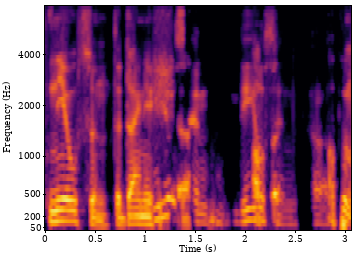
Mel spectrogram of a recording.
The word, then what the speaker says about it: Nielsen: here so let's bring him on uh Nelson are you there I am it's pronounced neelson the Danish neon I'll put my camera on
